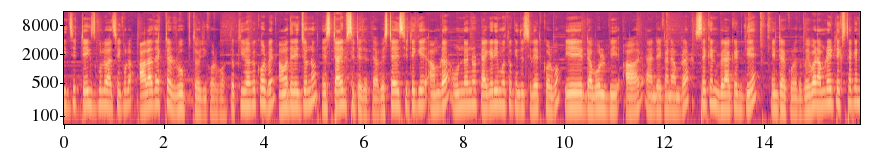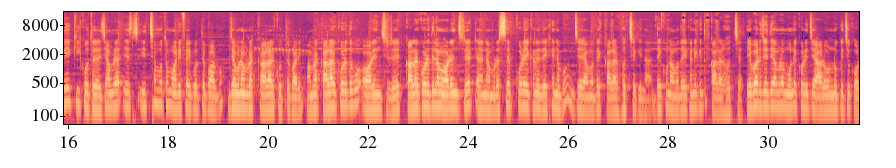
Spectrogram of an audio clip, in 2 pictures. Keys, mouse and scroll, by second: 5.7 click, 10.0-11.6 typing, 13.6 shift+[, 14.1 Return, 22.7 Down, 22.7 Return, 25.0 ctrl+s, 27.9-28.9 drag.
